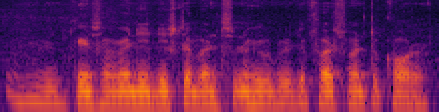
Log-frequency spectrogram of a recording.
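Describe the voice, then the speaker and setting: A man's voice: mid-range voice, steady tone, fairly quick, creaky, warm tone, faint music behind, low-quality recording. An older man in an indoor interview, telling a story and acting out the dialogue. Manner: anecdotal, acts out quoted dialogue. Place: indoor office with bookshelves.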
